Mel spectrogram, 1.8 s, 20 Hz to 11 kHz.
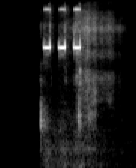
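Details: Automatic wrist-cuff blood pressure monitor held over the heart, seated with feet flat, in a patient on blood pressure medication; three short high beeps signal the measurement is finished, reading 147/62.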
